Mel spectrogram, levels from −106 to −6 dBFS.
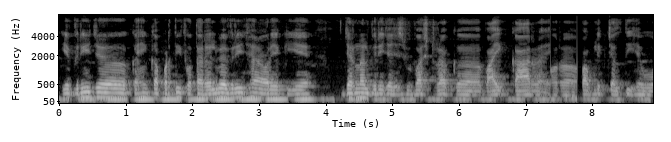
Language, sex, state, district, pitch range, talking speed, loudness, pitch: Hindi, male, Bihar, Saran, 95-115 Hz, 170 wpm, -42 LUFS, 105 Hz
